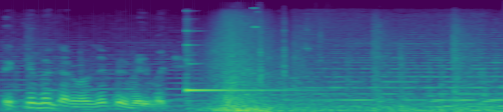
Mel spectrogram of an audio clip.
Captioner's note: doorbell rings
